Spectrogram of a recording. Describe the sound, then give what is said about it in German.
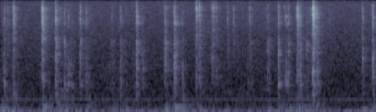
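Someone types a message on a computer keyboard during a call, a quick, uneven patter of clicky keystrokes with a few brief pauses, fairly quiet, with no talking. “er schreibt mir, dass Audacity noch aufhört. Aufnimmt.”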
